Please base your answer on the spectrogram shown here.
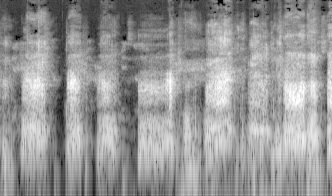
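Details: West Highland White Terrier producing a low, rasping growl-snarl in repeated pulses about forty per minute, irregular and throaty, growing denser toward the end, recorded close in a small room.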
